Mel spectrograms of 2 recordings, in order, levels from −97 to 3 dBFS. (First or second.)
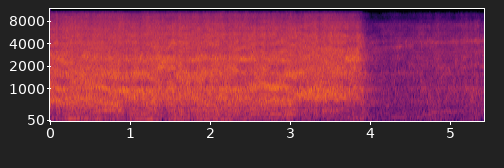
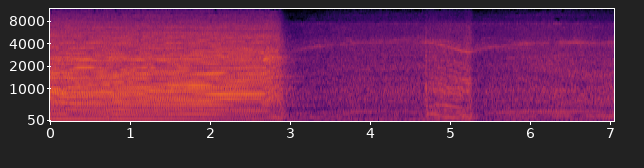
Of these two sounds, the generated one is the first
